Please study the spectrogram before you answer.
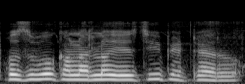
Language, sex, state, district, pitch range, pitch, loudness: Telugu, female, Andhra Pradesh, Annamaya, 210-230 Hz, 220 Hz, -15 LUFS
